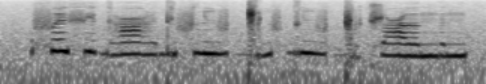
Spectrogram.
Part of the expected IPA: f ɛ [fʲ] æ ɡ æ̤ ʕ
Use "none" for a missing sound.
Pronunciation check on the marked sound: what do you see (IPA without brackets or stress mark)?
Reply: fʲ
